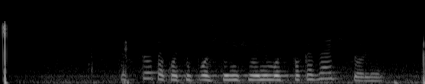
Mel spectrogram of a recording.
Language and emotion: Russian, angry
